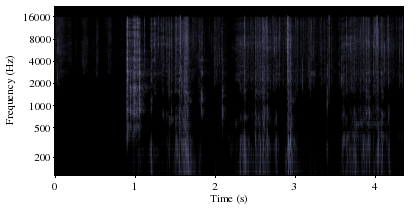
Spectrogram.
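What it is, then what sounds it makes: Dry soap bar being carved. A metal blade carves and scrapes curls off a hand-held bar of dry soap, solid cream-white with a teal outer layer. After near silence, a sharp, bright crunch begins just before one second, followed by irregular bursts of crisp, tearing scraping that continue to the end.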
